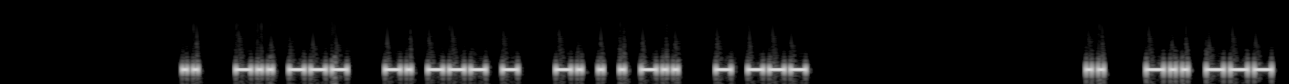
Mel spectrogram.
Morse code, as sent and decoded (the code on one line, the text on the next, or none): .. / -.. --- / -. --- - / -. . -.. / - --- / .. / -.. ---
I DO NOT NEED TO I DO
